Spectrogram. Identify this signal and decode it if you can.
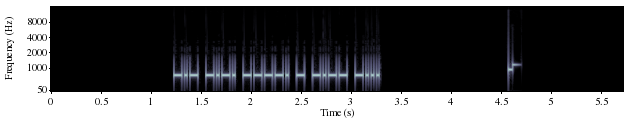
Morse code, heard as a keyed tone, about 44 wpm, 700 Hz. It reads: KC9TYB
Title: USA Call Signs Repeated 3x 45wpm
